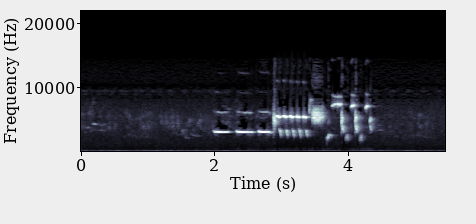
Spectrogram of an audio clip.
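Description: A Song Sparrow opens with three clear, even whistled notes, then a quick buzzy trill and a jumbled run of high notes. The background is otherwise quiet.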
